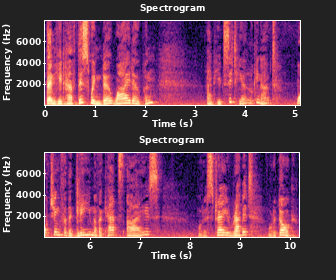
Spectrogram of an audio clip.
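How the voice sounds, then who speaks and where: An actress with a British accent playing a bitter, fatalistic wife in a radio drama, guarded and weary. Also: female voice, medium pitch, lively intonation, a little slow, darkish tone, a little hiss or hum, natural voice. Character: brittle, bitter, fatalistic wife of a cruel husband.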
